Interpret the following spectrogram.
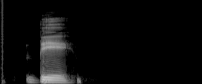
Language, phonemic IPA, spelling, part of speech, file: Pashto, /be/, بېـ, prefix, بې.ogg
- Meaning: 1. without 2. dis-, -less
